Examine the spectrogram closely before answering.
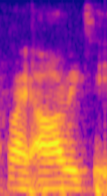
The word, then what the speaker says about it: priority: right yes so like you put like the stress on the second syllable so you have priority okay thank you so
